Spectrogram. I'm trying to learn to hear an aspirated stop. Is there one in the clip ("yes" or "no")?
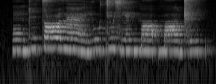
no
